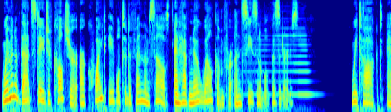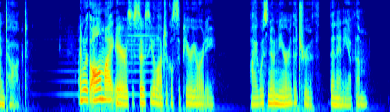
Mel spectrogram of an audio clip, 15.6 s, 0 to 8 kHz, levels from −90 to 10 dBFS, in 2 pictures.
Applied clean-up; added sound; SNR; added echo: neural mask model RNNoise.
